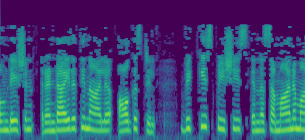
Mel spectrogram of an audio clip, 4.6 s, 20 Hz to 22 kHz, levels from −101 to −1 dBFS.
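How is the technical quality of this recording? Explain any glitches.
The technical quality is poor, with one fault running through the whole recording.

MP3 compression: From start to finish the speech has no content above 11.5 kHz, and the damage is heavy, which fits a low bitrate of around 32 kbps. The likely cause is an MP3 encoder short of bits, which cuts the treble at a fixed point and discards weak frequency lines that then flicker in and out between frames. The result is a watery, swirling texture, with metallic chirps on s sounds and smeared consonant attacks.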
